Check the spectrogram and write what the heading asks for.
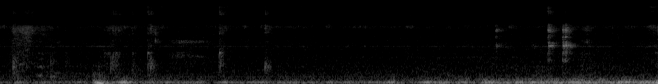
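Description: Faint handling sounds: a few light clicks and taps as a small glass hot-sauce bottle is tipped and handled over a plastic tasting stick, over a low room rumble.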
